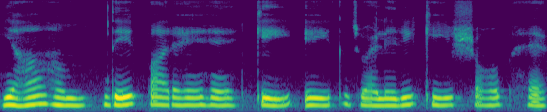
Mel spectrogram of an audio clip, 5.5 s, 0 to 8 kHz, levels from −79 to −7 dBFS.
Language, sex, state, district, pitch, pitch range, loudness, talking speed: Hindi, female, Chhattisgarh, Raipur, 195 Hz, 190-205 Hz, -18 LUFS, 130 wpm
